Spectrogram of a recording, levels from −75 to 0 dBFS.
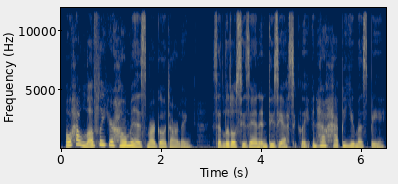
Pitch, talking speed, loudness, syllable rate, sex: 210 Hz, 165 wpm, -17 LUFS, 5.3 syllables/s, female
